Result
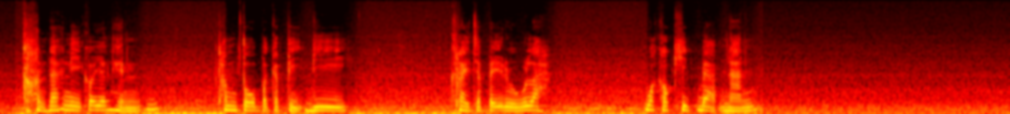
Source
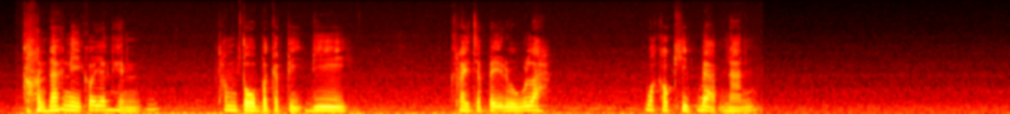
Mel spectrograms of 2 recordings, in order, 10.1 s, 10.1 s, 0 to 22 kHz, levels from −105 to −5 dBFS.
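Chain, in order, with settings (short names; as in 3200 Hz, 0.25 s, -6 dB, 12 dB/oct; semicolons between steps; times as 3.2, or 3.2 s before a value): compressor 16:1, threshold -36 dBFS, peak gain reduction 19.5 dB; gain +3.5 dB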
